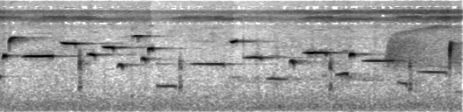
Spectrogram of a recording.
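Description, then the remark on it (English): Clear, pure bird whistles in a varied melodic song, notes jumping between pitches in quick succession, over a steady high insect-like drone of a rainforest background; no voices. Rainforest birds: whistles of the screaming piha and melodies of the musician wren. “And there's diversity in sound, too, from the wide-ranging whistles of the screaming piha to the otherworldly melodies of the musician wren.”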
